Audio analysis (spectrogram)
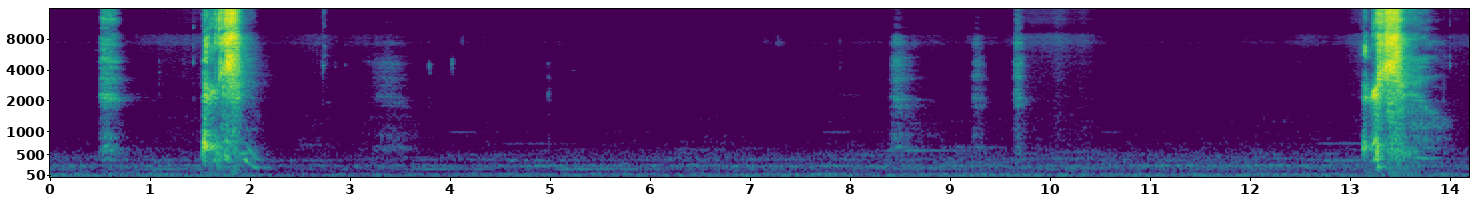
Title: Hitchy induced sneezes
